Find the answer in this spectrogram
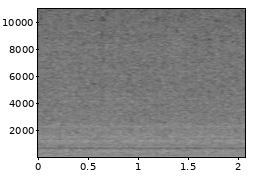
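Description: Steady background hiss with a low hum and no distinct events: the room tone of an indoor space during a pause in speech.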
